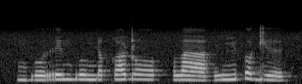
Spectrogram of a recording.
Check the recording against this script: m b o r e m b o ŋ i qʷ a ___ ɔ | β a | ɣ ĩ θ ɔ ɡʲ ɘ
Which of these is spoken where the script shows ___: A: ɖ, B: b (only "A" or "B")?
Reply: A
